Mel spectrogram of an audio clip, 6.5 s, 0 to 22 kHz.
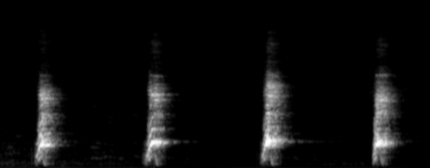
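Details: Four evenly spaced, loud barks from a 15-week-old female Border Collie puppy reacting to wolves and other animals on television. The barks come roughly every 1.7 seconds with quiet gaps.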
